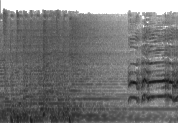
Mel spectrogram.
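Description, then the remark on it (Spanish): Music plays for a couple of seconds and then fades out, giving way to a single loud rooster crow, a drawn-out cock-a-doodle-doo that rings through to the end. “Cuando canta el gallo negro es porque se acaba el día.”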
